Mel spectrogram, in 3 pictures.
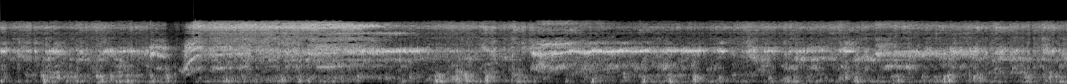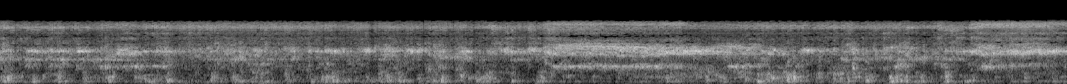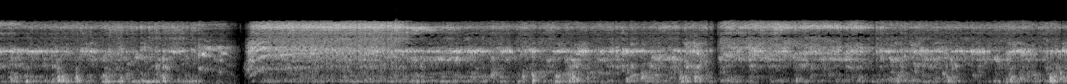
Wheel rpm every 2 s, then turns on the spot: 220, 200, 230, 230, 230, 230, 230, 230, 220, 230, 230, 200, 190, 230, 230, 230.
none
